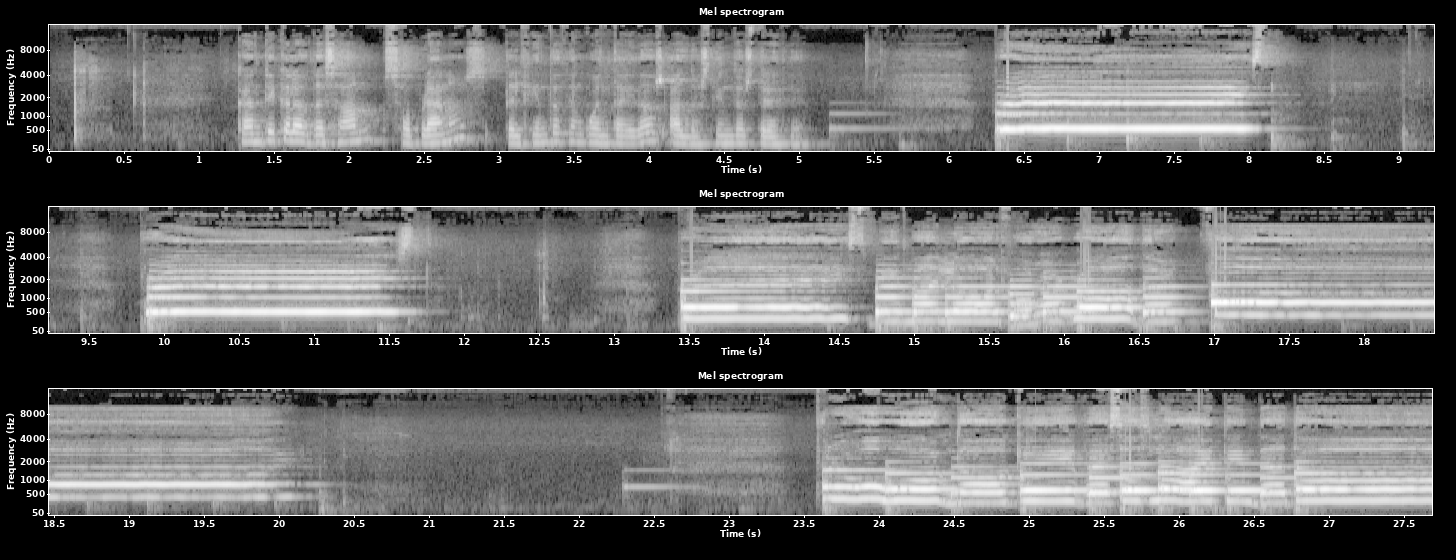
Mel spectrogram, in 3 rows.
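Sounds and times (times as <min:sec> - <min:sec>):
soprano singing: 0:06.3 - 0:08.3, 0:09.8 - 0:11.8, 0:13.4 - 0:20.3, 0:23.6 - 0:27.6.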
